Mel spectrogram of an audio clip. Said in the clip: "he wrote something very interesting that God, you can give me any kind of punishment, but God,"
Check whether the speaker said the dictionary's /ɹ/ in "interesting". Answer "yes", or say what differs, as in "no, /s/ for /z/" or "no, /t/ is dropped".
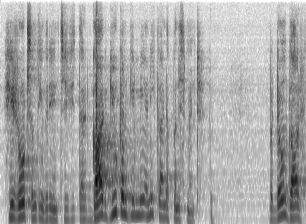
no, /ɹ/ is dropped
